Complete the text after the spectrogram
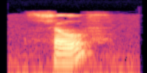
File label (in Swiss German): "schoof", alsace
